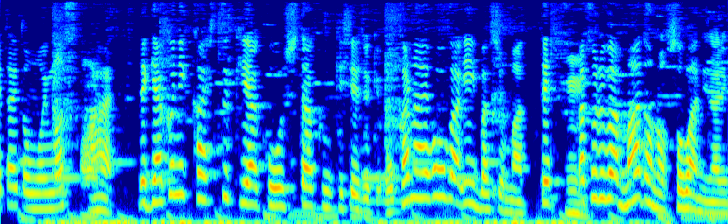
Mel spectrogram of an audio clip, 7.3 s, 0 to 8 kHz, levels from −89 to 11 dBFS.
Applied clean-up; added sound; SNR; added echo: classical method Wiener filter.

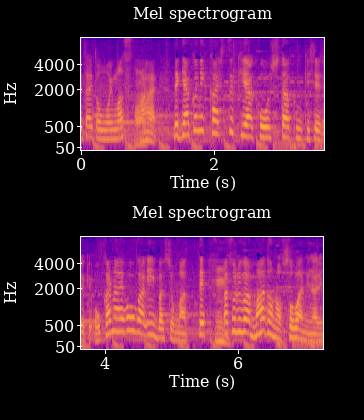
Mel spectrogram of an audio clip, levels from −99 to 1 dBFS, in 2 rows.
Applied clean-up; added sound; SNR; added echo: none; none; none; none.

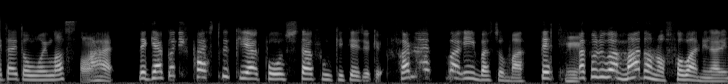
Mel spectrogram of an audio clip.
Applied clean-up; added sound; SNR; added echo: neural diffusion model UNIVERSE++.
